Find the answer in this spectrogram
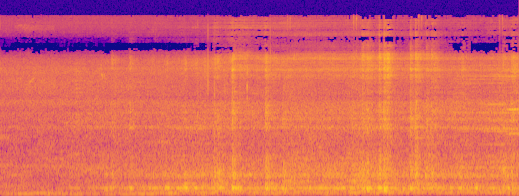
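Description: Sound effect of a metro train running: a steady low rumble with rattling wheel clatter, growing louder over the first few seconds and then holding steady.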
